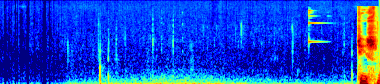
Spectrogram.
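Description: A man talks calmly into a microphone.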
